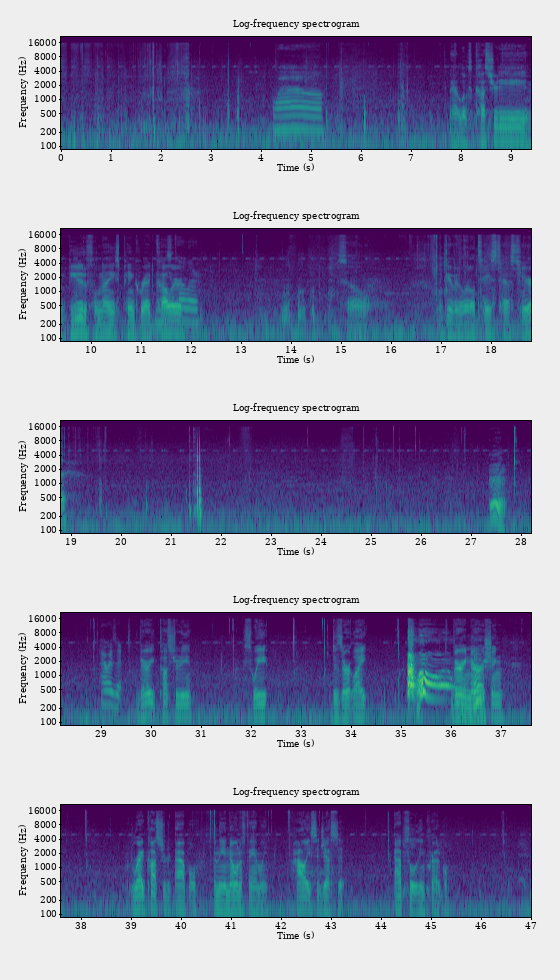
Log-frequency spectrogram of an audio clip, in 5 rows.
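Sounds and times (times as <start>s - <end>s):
dog whining: 35.1s - 36.7s.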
